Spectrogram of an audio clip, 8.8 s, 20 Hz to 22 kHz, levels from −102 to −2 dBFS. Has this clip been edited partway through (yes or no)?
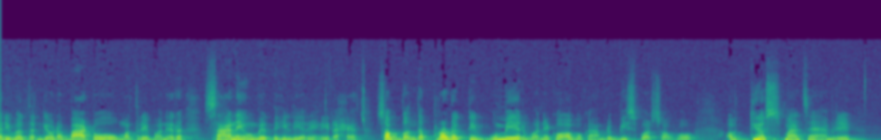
yes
